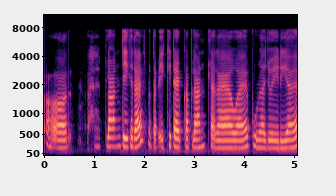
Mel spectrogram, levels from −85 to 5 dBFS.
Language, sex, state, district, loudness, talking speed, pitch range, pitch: Hindi, female, Bihar, Kaimur, -16 LUFS, 215 wpm, 180-210 Hz, 195 Hz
